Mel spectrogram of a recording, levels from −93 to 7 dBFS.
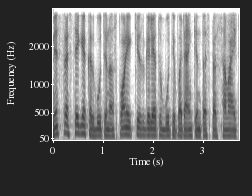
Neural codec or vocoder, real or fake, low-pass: codec, 44.1 kHz, 7.8 kbps, Pupu-Codec; fake; 3.6 kHz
